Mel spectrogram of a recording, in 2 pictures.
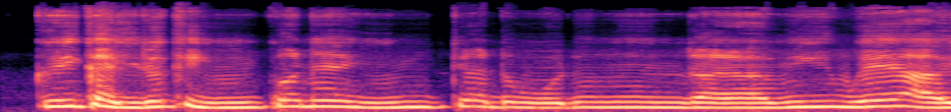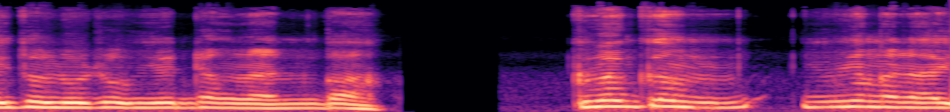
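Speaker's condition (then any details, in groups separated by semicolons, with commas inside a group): Brain lesion disability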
